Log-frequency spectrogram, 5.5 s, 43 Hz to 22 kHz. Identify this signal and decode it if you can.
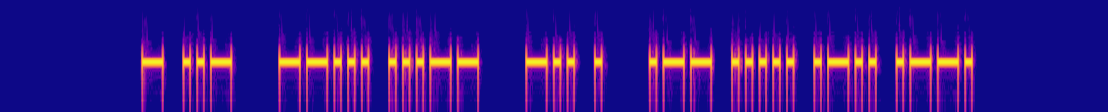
Morse code, heard as a keyed tone, about 34 wpm, 700 Hz. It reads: TU 73 DE W5LP
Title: Common QSO Phrases Encore 35wpm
